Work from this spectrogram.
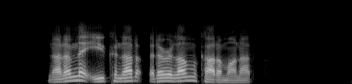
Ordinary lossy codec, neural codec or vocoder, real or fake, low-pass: none; codec, 16 kHz, 0.2 kbps, FocalCodec; fake; none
